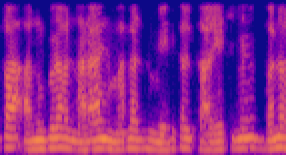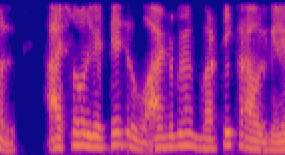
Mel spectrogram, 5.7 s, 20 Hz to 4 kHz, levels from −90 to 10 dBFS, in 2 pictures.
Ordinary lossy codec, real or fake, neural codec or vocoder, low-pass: none; fake; codec, 16 kHz, 2 kbps, FreqCodec, smaller model; 3.6 kHz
